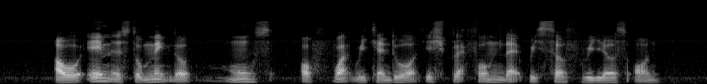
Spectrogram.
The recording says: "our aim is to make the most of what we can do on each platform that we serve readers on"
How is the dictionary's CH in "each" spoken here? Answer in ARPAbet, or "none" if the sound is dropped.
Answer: CH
